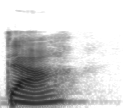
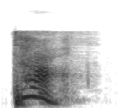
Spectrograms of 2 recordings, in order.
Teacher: Thus, okay, for example, thus while for example we use exactly the same parts of the mouth to make the sounds, okay, da and ta. The first is voiced while the second is not.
